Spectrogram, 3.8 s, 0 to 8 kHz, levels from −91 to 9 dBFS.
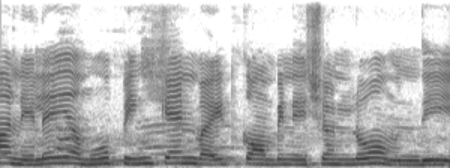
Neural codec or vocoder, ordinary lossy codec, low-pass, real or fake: none; none; none; real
